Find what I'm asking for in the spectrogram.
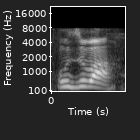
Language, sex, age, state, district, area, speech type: Marathi, female, 18-30, Maharashtra, Sindhudurg, rural, read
